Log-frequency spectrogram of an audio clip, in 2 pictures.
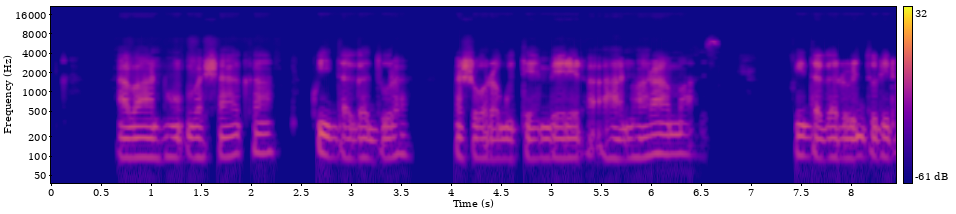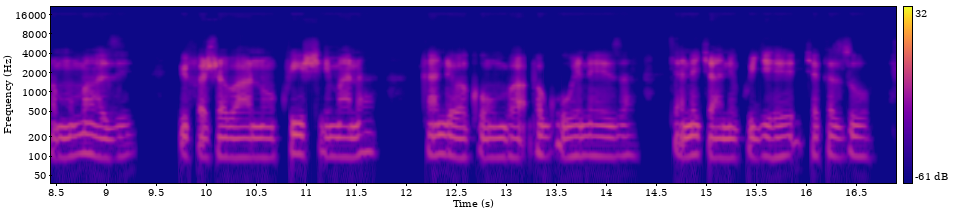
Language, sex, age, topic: Kinyarwanda, male, 18-24, finance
